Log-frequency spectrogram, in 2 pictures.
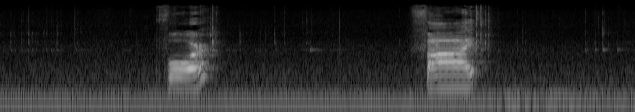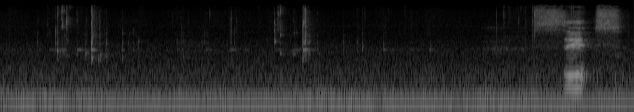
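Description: Powder pours softly from a cup into a bowl.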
